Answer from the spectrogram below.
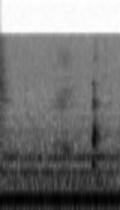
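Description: A quick, muffled sneeze bursts out near the end in a studio, preceded by a faint breathy intake, over a steady low electrical hum.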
